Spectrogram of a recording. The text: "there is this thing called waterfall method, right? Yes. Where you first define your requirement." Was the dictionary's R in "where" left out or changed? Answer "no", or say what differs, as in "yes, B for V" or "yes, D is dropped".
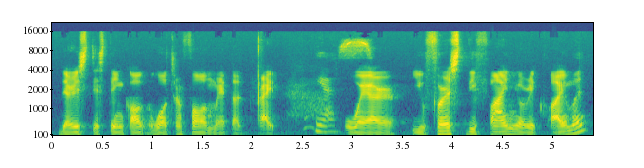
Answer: no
